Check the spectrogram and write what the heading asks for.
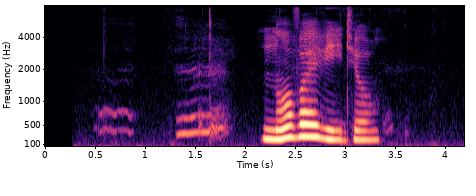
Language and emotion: Russian, neutral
